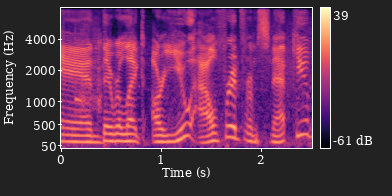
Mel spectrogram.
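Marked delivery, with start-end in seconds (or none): none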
